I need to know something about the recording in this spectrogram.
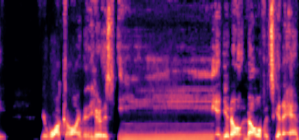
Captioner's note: buzzing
